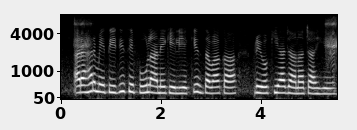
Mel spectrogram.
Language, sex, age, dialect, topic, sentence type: Hindi, female, 25-30, Awadhi Bundeli, agriculture, question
